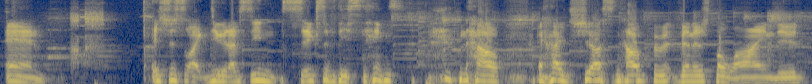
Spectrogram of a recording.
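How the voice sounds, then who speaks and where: A man with a cold giving casual, excitable, slangy gaming commentary. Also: on the high side, slow, soft background music, low-quality recording. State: has a cold. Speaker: gaming video host.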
